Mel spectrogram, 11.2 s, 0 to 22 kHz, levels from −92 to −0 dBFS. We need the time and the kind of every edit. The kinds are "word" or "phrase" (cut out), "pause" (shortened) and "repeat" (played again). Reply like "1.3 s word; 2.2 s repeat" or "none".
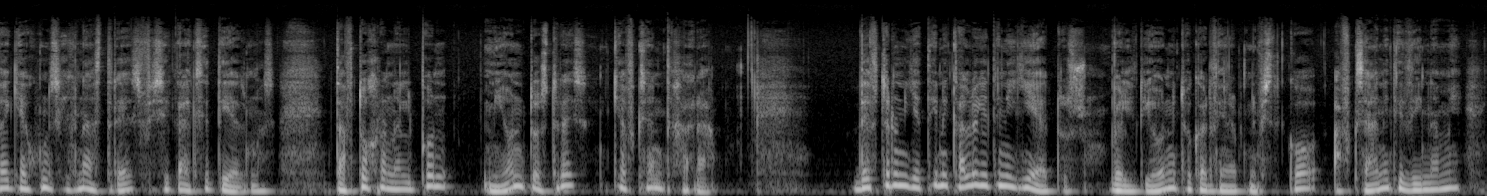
none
